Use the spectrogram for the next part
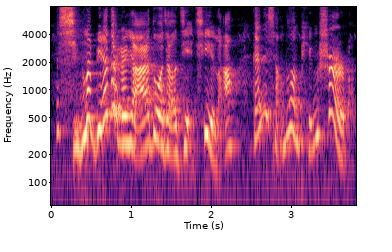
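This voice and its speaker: A bossy middle-aged mother talks loudly. Her voice is high and swings widely as she fusses and scolds in a family TV drama. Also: huge pitch swings, fast talker, noisy background. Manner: loud, bossy, fussing.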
